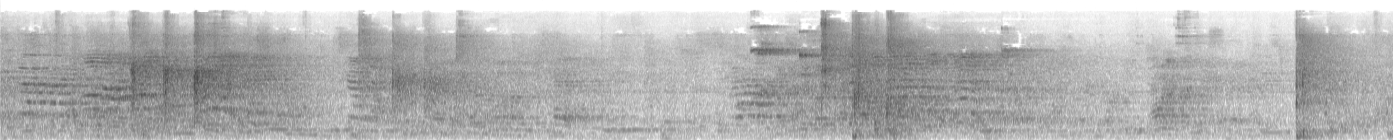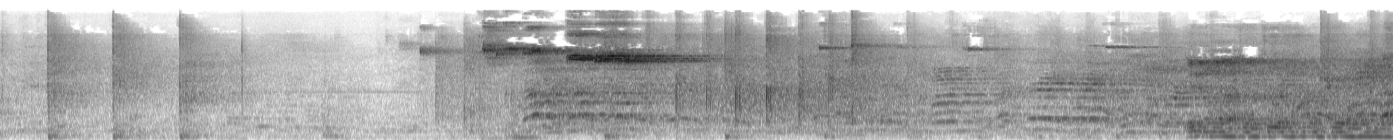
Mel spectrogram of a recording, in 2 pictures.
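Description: A basketball bounced several times on a hardwood gym floor, the strokes echoing in the hall and bunched in the middle. Voices call out at intervals.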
